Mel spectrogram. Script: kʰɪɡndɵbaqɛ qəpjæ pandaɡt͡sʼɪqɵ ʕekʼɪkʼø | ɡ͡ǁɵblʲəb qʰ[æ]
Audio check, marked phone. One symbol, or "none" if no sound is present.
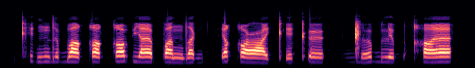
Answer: æ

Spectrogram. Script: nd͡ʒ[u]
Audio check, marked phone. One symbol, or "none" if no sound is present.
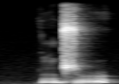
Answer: ṵ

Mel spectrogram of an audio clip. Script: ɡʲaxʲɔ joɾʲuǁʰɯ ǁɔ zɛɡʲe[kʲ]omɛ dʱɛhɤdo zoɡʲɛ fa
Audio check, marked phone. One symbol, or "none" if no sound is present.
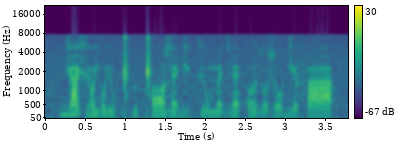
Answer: kʲ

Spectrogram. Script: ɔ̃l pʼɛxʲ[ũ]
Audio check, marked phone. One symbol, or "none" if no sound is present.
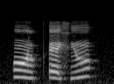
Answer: õ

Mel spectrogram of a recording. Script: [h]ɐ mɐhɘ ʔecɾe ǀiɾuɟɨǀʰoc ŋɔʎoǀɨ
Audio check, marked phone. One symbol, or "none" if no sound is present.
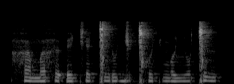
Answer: h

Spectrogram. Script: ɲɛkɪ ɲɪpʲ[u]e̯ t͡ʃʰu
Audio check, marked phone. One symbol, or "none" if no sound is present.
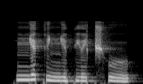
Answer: o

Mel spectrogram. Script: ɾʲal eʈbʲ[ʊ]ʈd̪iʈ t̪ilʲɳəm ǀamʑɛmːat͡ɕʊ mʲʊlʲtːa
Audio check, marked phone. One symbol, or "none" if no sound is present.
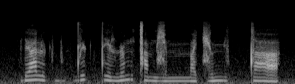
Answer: ʊ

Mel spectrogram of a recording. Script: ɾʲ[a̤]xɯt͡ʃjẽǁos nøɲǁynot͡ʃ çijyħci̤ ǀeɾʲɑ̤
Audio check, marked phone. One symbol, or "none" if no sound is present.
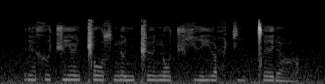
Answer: æ̤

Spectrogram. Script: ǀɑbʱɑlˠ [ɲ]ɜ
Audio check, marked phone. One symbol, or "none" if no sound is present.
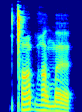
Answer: m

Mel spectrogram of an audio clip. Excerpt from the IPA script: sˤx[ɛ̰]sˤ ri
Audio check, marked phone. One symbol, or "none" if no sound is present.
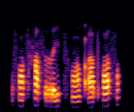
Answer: ɛ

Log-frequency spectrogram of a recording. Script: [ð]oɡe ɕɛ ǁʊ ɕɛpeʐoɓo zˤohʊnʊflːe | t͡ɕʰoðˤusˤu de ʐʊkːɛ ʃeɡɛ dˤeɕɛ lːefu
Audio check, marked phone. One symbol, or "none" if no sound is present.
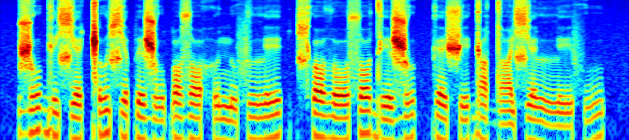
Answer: ʐ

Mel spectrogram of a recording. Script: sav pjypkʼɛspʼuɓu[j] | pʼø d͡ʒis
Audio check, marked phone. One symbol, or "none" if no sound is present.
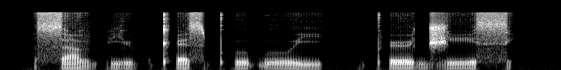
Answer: j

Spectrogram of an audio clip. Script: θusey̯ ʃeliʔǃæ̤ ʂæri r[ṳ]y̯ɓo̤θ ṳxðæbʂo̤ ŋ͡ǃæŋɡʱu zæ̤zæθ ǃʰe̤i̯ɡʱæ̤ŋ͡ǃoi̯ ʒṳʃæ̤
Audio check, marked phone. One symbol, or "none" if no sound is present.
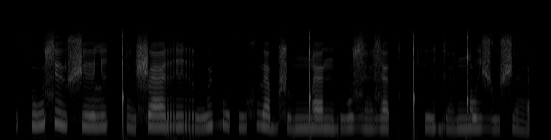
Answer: o̤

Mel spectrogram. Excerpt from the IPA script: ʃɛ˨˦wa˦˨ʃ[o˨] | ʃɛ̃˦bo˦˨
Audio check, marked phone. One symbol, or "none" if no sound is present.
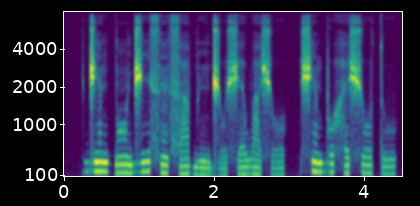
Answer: o˧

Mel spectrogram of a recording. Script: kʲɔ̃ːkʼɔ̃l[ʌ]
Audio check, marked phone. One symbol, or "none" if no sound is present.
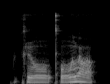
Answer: ʌ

